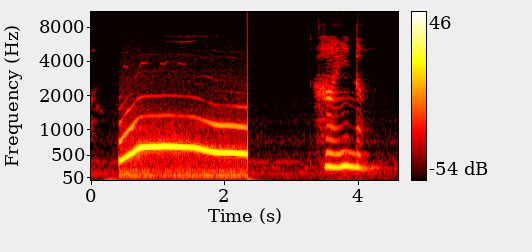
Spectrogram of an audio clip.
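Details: Wolf howl: one long, smooth, sustained tone that rises slightly at the start, holds level for nearly two seconds and then dips a little, followed by a brief spoken word.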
